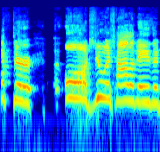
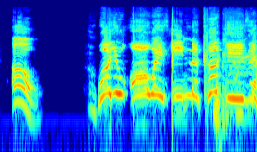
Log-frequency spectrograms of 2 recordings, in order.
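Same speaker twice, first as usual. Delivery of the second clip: mock screaming, much higher pitch; 3 semitones higher than usual. Retelling how he yelled at you over the cookies: retelling him screaming. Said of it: "he screamed at me for 3 minutes".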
